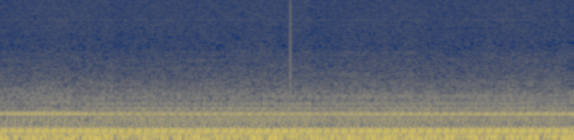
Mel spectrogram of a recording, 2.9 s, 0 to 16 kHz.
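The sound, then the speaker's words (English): A truck engine drones loudly and steadily as it downshifts while accelerating up a hill at around 3,000 RPM, a continuous low rumble with a sustained hum and no talking. “So it wants to upshift to save fuel, and then as soon as I go to accelerate or I see any kind of incline in the hill, it's downshifting.”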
